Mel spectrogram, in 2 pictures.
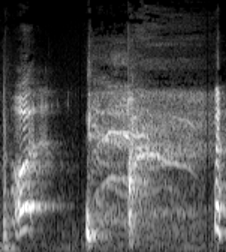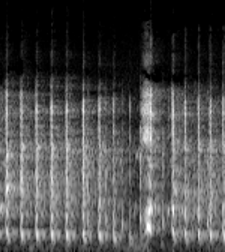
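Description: A girl gives a short pained cry, then a longer breathy, strained cry while a burn blister on her finger is being drained. About halfway through this breaks into rapid laughter, about five bursts a second, from her and a woman.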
